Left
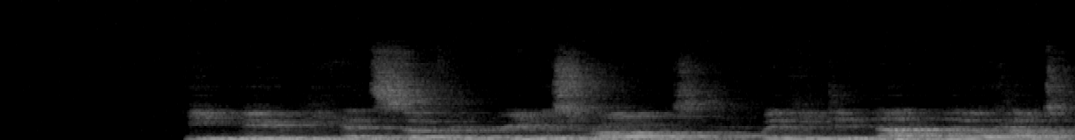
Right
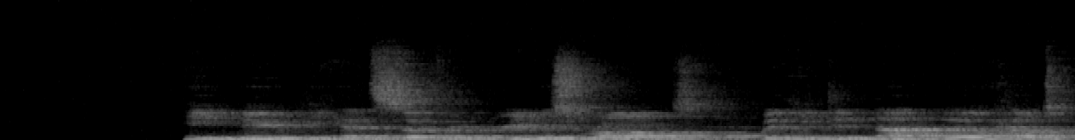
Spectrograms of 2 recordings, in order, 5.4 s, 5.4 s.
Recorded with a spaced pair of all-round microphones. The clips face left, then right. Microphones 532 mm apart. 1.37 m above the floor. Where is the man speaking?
50° right (ahead or behind), 0.8 m.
